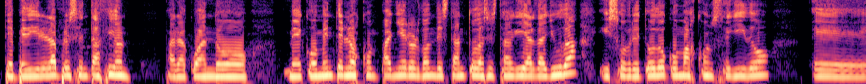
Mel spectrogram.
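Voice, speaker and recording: Hurried Canarian woman moderating a panel. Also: medium pitch. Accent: Canarian Spanish. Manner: hurried and informal, with restarts. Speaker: conference moderator. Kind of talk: introducing speakers. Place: conference hall.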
